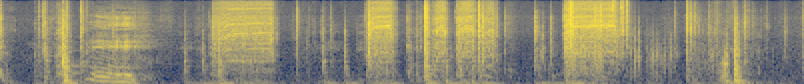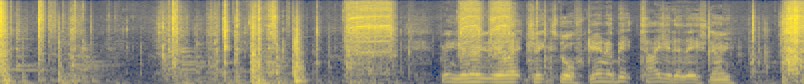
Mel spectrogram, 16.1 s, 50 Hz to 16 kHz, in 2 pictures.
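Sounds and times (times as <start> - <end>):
cordless drill whining: 2.1 - 2.8, 3.6 - 5.0, 5.6 - 6.3, 11.5 - 13.4.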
